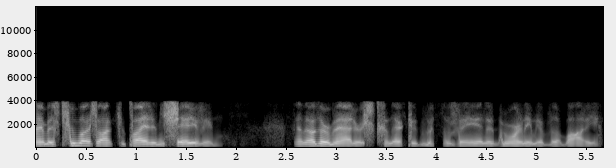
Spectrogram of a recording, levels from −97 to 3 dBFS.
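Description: A speech clip passed through an LPC-10 vocoder for its whole length, heavily damaged, with nothing above 3.9 kHz. The voice is rebuilt from a ten-pole vocal tract filter driven by either a pulse train or noise, giving a buzzing, robotic tone that fits a 2.4 kbit/s stream. Unlike a plain narrowband telephone codec, which keeps natural timbre, each moment here flips wholly between buzz and hiss, with buzzes or hiss wherever the voicing decision is wrong.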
